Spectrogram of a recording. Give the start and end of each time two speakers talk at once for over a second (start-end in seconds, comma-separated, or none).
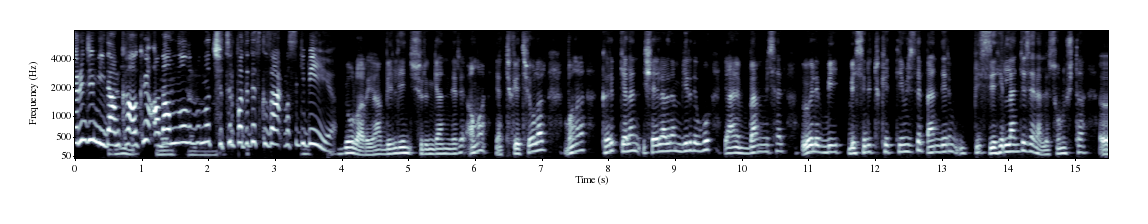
0.5-2.2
